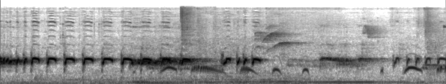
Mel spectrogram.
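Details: Zebra dove of the local type calling a rival, used for luring: a steady string of crisp hooked notes at about four per second runs into a slurred trill. Lower drooping notes answer below, with a brief click partway through.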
